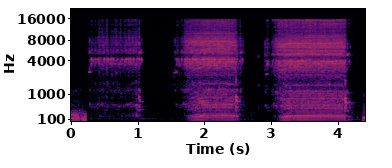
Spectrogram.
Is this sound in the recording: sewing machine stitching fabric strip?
yes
